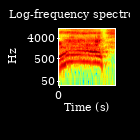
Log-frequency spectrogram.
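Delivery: high mock shriek; imitated scream. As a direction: squeal like a startled onlooker. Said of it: "you guys were really just going".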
